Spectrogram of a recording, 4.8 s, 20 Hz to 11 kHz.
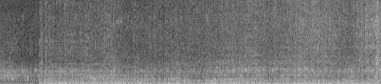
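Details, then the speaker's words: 2006 Mazda 6s salvage-auction car misfiring at low rpm: uneven, choppy rumble with irregular stumbles and sputtering that clears up at higher rpm; low oil pressure light on, front suspension noisy, no check engine light or codes despite misfire. "it spitting and just sputting. Now you get into the RPMs, and it seems to really clear up."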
